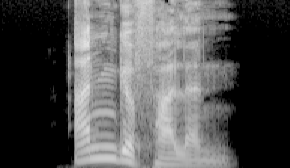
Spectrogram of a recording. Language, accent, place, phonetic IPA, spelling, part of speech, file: German, Germany, Berlin, [ˈanɡəˌfalən], angefallen, verb, De-angefallen.ogg
- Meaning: past participle of anfallen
